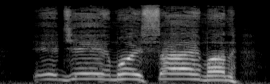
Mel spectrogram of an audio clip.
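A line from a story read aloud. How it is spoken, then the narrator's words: Clear breathed voice. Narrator (Russian): выдохнул он, и голос его отчетливо доносился сквозь пламя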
